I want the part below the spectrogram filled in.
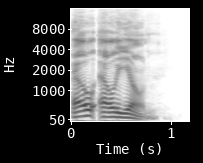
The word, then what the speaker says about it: El Elyon: You pronounced that wrong. It's El Elyon. El Elyon. Okay. Elroy. Elroy. Who's that? Elroy. E-L and then R-O-I.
